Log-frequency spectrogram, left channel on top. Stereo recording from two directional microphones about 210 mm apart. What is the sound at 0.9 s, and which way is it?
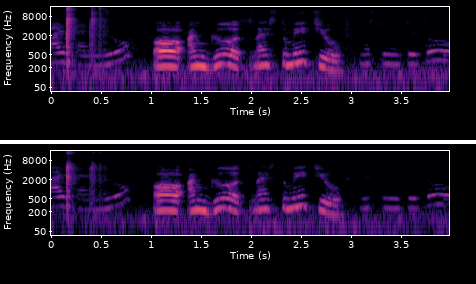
Speech, 40° right (ahead or behind).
